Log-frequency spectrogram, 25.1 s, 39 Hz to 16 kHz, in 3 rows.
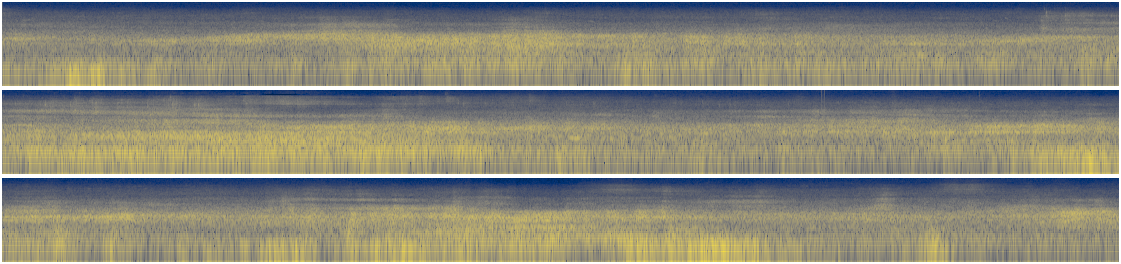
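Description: Jet2 jet airliner departing East Midlands Airport for Edinburgh, a sustained broad engine roar that swells and fades gently across about 25 seconds, heard from a distance with wind buffeting the microphone.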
